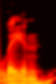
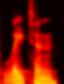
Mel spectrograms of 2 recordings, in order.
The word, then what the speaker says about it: Layton: This evening, we have the 4A championship between Cottonwood and Layton Christian Academy. We also have the 6A semifinal games. We've got Corner Canyon versus Layton. Remember, Utah, pronounce your T's. It's not Layton, it's Layton.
